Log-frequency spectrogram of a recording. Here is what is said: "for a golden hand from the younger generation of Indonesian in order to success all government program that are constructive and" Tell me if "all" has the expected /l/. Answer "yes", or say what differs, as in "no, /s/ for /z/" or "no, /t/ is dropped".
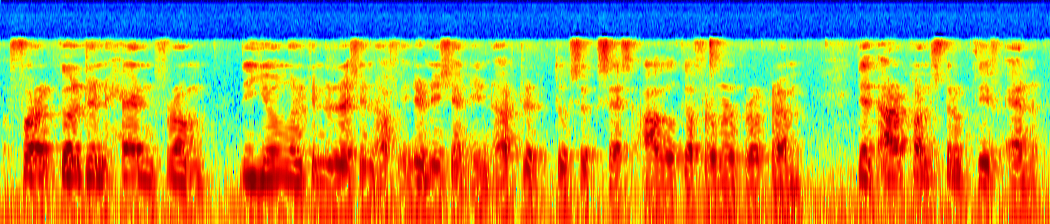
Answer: no, /w/ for /l/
